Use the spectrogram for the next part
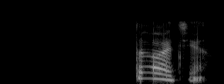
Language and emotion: Russian, neutral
